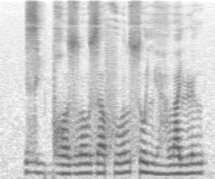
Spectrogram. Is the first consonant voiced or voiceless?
voiced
